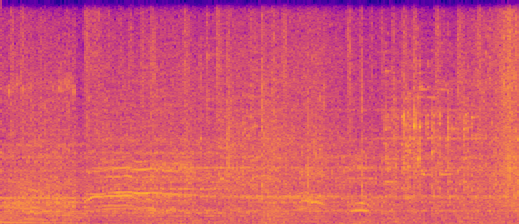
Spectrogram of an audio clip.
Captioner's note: screaming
